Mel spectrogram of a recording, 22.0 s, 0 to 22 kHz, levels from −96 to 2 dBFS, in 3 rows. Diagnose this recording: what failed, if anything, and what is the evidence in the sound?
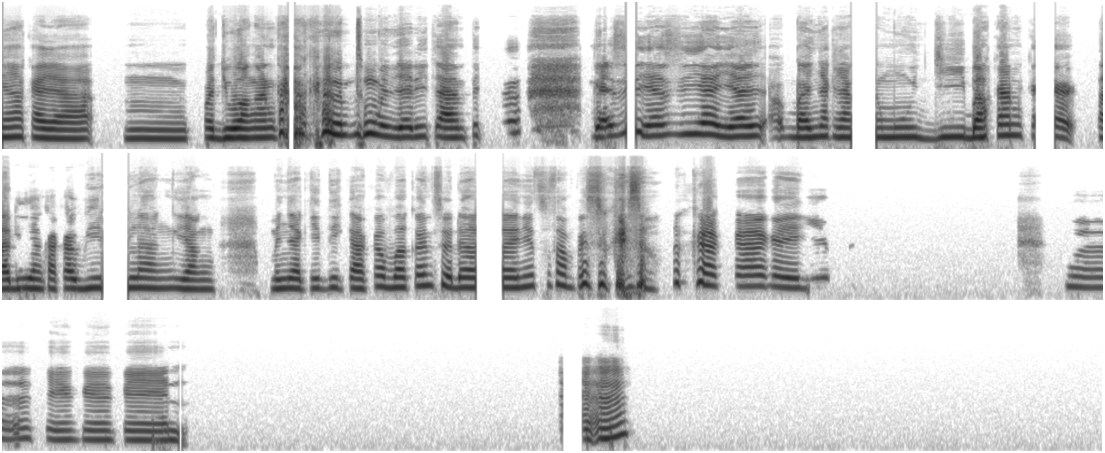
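Abrupt holes at 1.90, 4.16, 5.66, 6.88, 8.01, 10.49, 15.86 and 18.41 s, lasting 25 to 186 ms: blocks of digital silence where the driver or buffer stage missed its deadlines. The first, after "kayak mmm perjuangan", fits a 2048-sample block.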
